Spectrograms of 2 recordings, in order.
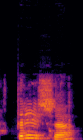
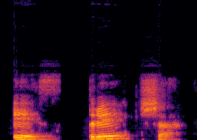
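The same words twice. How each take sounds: First: Said in the usual way. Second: "estrella" very slow, in three separate syllables. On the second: Shown as a demonstration. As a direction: break "estrella" into "es", "tre", "lla". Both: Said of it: "La separo en sílaba".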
